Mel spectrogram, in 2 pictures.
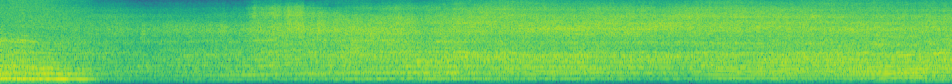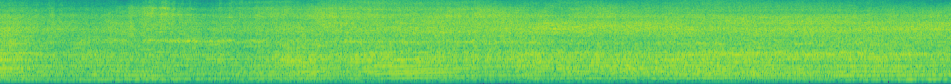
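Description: Kart engines buzz and whine as they race past, rising and falling in pitch.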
